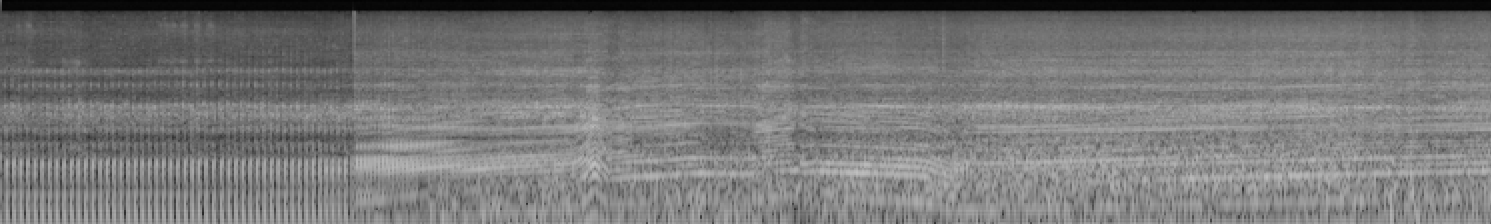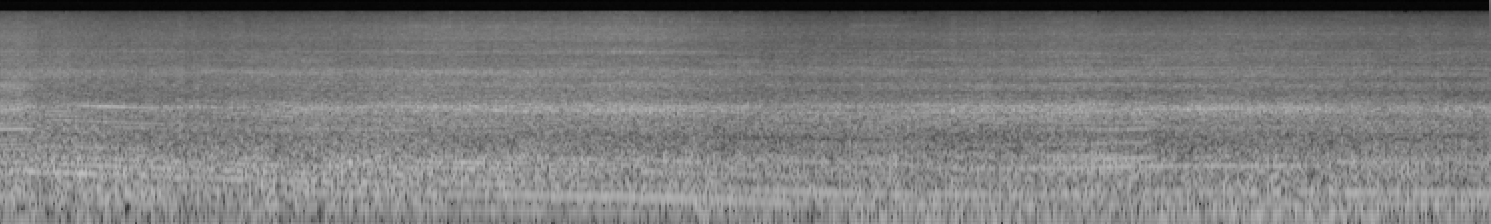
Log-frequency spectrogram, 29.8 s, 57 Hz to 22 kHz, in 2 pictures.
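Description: Husqvarna 701SM supermoto's single-cylinder engine running under way. It runs low at first, then from about four seconds in revs up and drops back several times as it pulls through the gears, holds a long climbing note until about fifteen seconds in, then settles to a steadier run.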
